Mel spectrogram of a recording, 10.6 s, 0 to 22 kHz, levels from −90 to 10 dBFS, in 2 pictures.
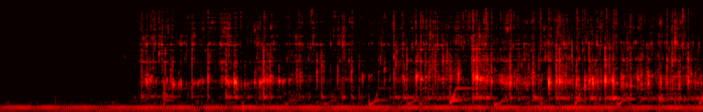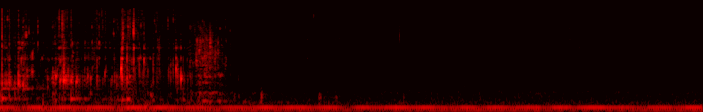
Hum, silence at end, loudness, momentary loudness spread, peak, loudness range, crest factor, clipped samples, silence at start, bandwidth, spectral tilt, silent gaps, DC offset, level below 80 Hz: none; 0 s; -52 LUFS; 19 LU; -28 dBFS; 14 LU; 28 dB; under 0.1%; 0 s; 16.5 kHz; -2.5 dB/octave; none; under 0.1%; -74 dBFS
